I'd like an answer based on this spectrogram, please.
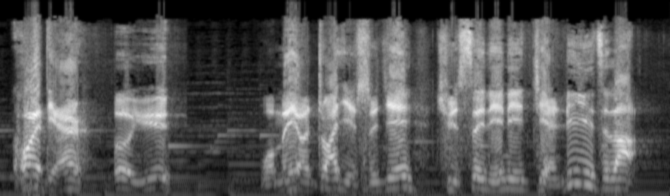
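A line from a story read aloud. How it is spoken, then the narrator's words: Loud. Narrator (Chinese): 丽塔大声说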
